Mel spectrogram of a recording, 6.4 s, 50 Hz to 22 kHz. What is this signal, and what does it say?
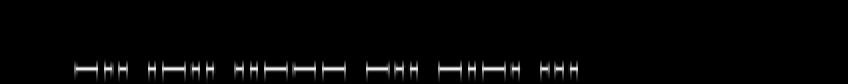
Morse code, heard as a keyed tone, about 22 wpm, 700 Hz. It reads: DL2DCS
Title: DXCC-100 Call Signs - 6 Characters - Repeated 3x - 22wpm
